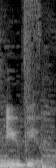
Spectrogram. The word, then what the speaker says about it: 入部: I need to know if I'm saying it correctly. Nubu. It is Nubu.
